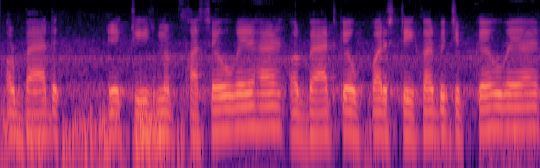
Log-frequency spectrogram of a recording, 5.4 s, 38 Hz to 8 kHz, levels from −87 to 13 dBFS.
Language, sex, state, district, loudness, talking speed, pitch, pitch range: Hindi, male, Uttar Pradesh, Etah, -22 LUFS, 190 wpm, 115 Hz, 110-130 Hz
